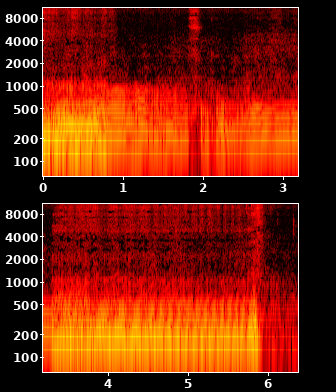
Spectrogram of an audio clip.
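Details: Shiba Inu kept as a loving family pet, growling playfully as a show of affection rather than anger; deep rumbling growl with layered tones, a short burst, a brief pause, then a steady sustained growl of about two and a half seconds before stopping.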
